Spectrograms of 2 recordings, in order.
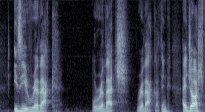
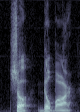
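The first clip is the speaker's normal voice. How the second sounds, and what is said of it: Put-on American accent. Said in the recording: “can you say Built Bar with an American accent?”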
